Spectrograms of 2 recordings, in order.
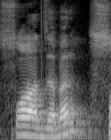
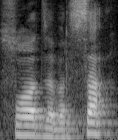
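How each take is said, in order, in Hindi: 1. आख़िरी अक्षर की आवाज़ भारी लगती है, गोल मुँह के साथ। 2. आख़िरी अक्षर की आवाज़ हल्की लगती है, जैसे सादा sa। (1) "ये हैवी साउंड है।" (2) "तीन ही साउंड्स का हम एक ही साउंड निकालते हैं, लेकिन ये ऐसे नहीं है।"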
